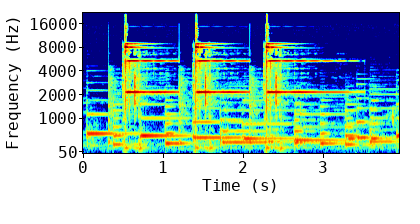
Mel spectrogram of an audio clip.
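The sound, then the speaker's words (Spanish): A doorbell rings three times in quick succession, each bright metallic ding ringing out briefly over a soft, steady melodic tune playing underneath. No one speaks. “Vamos a picar más fuerte.”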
